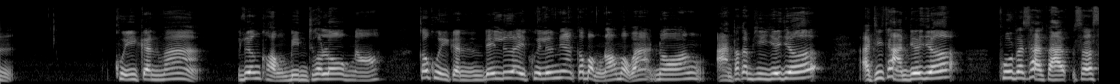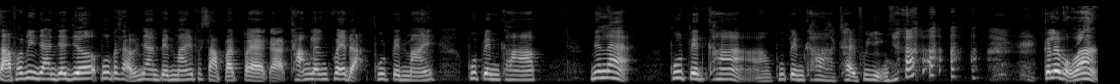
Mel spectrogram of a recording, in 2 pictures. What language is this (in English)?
Thai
